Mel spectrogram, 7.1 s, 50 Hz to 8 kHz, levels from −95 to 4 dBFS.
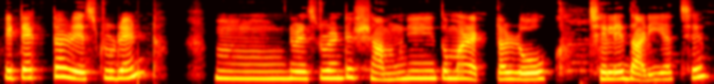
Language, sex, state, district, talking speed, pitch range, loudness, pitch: Bengali, female, West Bengal, North 24 Parganas, 115 wpm, 235-270 Hz, -20 LUFS, 255 Hz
